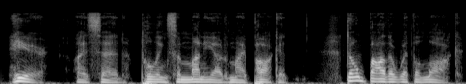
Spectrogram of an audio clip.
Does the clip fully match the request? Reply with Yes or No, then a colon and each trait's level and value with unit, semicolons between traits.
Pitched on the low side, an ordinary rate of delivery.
Yes: low, 110 Hz; average, 195 wpm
